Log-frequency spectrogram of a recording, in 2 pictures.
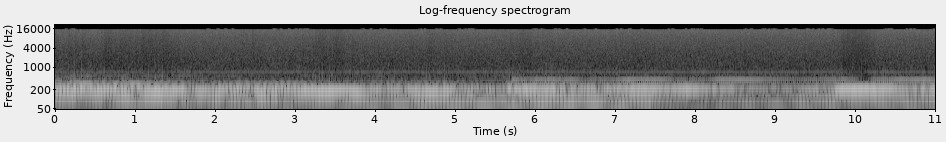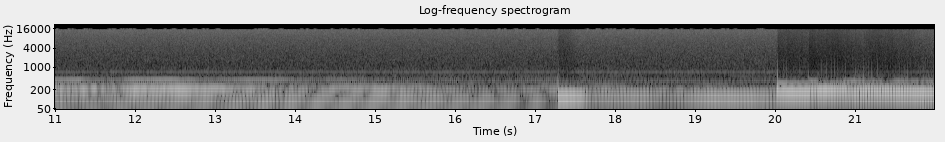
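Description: Electronic drone music: layered, long-held low tones with a gong-like ring, which shift in pitch about six seconds in and again near the end.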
